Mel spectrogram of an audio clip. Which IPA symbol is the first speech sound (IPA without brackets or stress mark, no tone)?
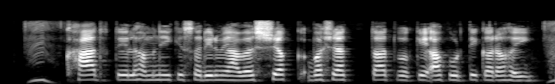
kʰ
